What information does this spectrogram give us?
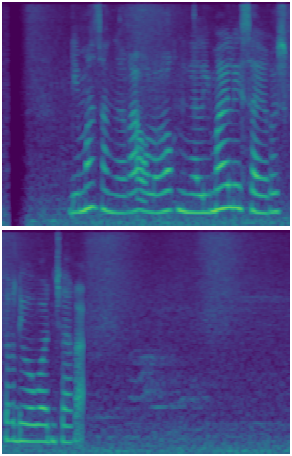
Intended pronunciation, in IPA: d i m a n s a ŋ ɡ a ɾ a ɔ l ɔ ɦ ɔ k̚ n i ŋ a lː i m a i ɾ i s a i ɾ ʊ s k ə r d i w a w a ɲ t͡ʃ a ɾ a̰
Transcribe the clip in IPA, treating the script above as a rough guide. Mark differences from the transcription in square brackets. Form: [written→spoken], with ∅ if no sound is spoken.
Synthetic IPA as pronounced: d i m a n s a ŋ ɡ a ɾ a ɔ l ɔ ɦ ɔ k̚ n i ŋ a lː i m a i [ɾ→l] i s a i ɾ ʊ s k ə r d i w a w a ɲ t͡ʃ a ɾ a̰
